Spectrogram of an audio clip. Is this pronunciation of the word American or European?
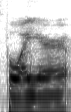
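American. It is said with an American pronunciation. "the American or European pronunciation"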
